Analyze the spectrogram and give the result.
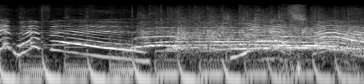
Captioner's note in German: Applaus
